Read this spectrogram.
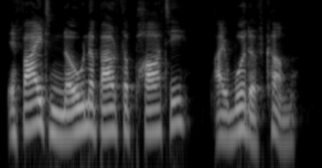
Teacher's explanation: you can say it I would have both are acceptable and the last word come is the main verb so it does get the stress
